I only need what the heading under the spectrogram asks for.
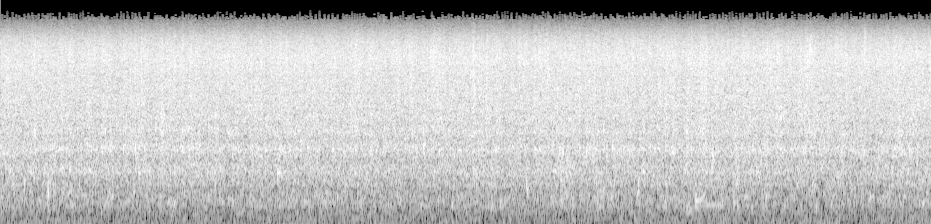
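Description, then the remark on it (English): Steady, dense rush of a waterfall with stream water flowing, a constant hissing roar that fills the scene without pause, loud, no voices, at a peaceful, untouched site where the water is reached by skipping over stones. “The women in the group pass through the gate into the waterfall, skipping over stones to reach the water.”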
